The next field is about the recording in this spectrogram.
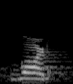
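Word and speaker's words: baud: used to measure signal rate is Bard we pronounce it as Bard okay so the unit used to measure is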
